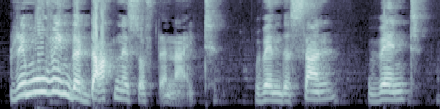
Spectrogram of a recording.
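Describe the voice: Behind this plain reading aloud, the background stays quiet.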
